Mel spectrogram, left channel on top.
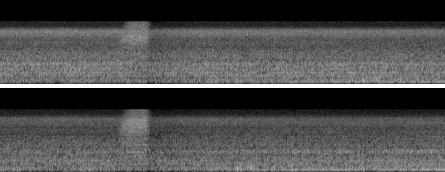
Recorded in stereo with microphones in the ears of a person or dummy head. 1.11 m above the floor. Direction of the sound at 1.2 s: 15° right (ahead or behind).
